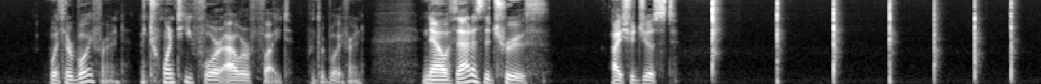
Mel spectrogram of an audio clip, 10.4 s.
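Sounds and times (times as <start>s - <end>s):
speech: 0.5s - 5.5s, 6.1s - 6.8s
slow clap: 7.1s - 10.4s.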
